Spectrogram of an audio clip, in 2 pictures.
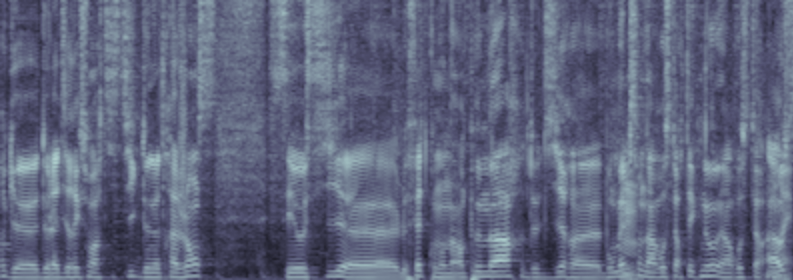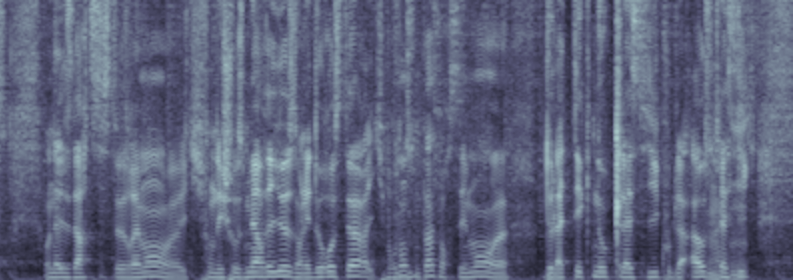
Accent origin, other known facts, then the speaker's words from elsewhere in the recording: Auvergne-Rhône-Alpes, France; moi je viens de Haute-Savoie, donc j'ai commencé en fait à créer une association en Haute-Savoie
